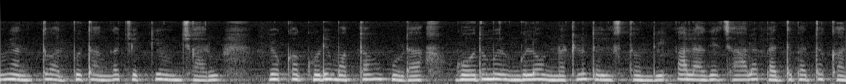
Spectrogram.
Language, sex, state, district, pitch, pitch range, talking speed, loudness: Telugu, female, Andhra Pradesh, Srikakulam, 215 Hz, 205-230 Hz, 130 wpm, -16 LUFS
